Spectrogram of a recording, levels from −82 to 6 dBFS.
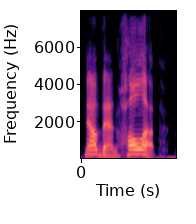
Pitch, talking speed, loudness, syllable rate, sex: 220 Hz, 190 wpm, -16 LUFS, 3.6 syllables/s, female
